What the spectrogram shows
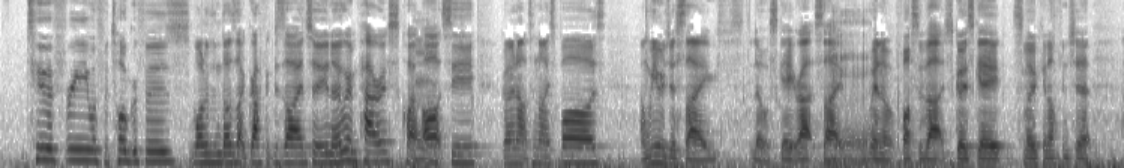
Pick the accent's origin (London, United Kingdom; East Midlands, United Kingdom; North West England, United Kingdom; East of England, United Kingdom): East of England, United Kingdom; Watford; also born or lived in Bushey / Harrow / Park Street; From, like, Watford, Hertfordshire. Yeah, grew up, small village next to it called Bushy, but... No one knows where that is, so I just say Watford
